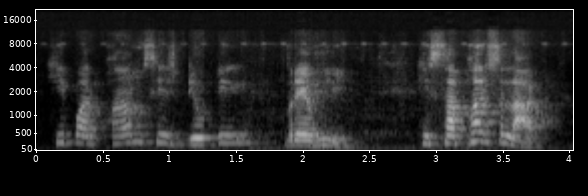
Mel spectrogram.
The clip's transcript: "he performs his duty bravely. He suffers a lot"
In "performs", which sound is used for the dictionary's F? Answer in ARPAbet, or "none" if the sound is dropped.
P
